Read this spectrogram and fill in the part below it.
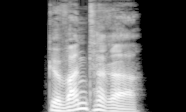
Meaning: inflection of gewandt: 1. strong/mixed nominative masculine singular comparative degree 2. strong genitive/dative feminine singular comparative degree 3. strong genitive plural comparative degree
- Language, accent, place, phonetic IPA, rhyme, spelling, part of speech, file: German, Germany, Berlin, [ɡəˈvantəʁɐ], -antəʁɐ, gewandterer, adjective, De-gewandterer.ogg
